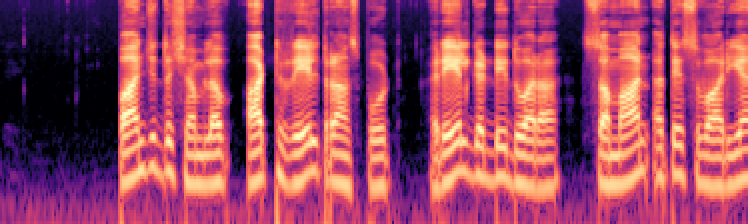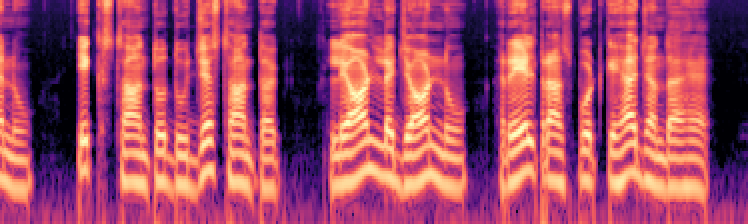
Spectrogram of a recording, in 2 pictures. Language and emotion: Punjabi, neutral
